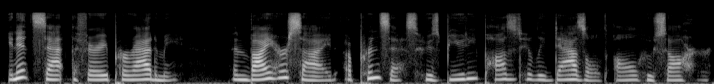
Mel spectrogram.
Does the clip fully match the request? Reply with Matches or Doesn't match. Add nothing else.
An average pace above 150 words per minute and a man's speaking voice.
Doesn't match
